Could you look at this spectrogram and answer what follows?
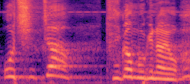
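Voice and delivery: loud, high amazed "really?"; surprised reply. Retold or imitated. Pastor hearing the child's perfect score, loud and amazed. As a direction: react in delighted disbelief.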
